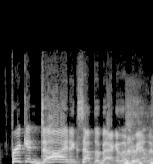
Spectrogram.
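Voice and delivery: sudden high-pitched yelled outburst. Reacting to a question from the host, yelling. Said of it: "I'm just yelling at your question".

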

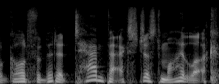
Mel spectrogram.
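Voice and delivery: acted upper-class British accent. Acting out the leaked phone call tapes: Prince Charles British accent. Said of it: "I'll be Charles".

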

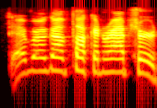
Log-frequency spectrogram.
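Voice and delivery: high, ranting, yelled outburst. Retelling how a character yells at the pastor: imitating someone yelling. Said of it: "she just starts yelling at the pastor".

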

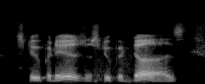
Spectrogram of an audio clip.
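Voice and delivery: slow, soft, quiet Southern drawl. Retelling a man answering an angry employee, in Forrest Gump accent. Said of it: "in his best Forrest Gump accent".

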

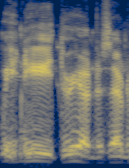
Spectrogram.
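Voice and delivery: mock-menacing, aggressive, raspy put-on voice. Repeating the ransom demand on the phone, in a put-on raspy aggressive kidnapper voice. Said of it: "what's wrong with your voice?".

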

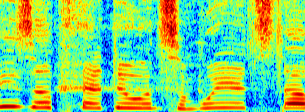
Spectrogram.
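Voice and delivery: very high-pitched, strained-up voice. Reacting to a story about the open mic guy, imitating a very high-pitched voice. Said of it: "he had a very high pitched voice".

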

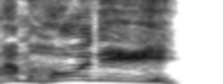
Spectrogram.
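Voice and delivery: talking-dog voice. Telling a family joke about the dog, speak in the family dog's voice. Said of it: "I do my dog voice so much".

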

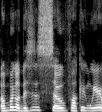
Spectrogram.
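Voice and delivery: ordinary delivery

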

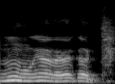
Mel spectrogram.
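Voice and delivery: high, muffled mumble through a full mouth. Describing diners answering the waiter, mimicking mumbling through a full mouth. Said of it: "mumbles through a full mouth going".

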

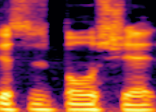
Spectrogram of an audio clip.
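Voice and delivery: ordinary delivery

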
